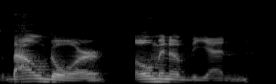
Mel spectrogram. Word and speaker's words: Baalghor: his name, but it's Balore, Omen of the End. I I think that whenever it's B A, it's like Bale Bale. I think Gore Bale Gore.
